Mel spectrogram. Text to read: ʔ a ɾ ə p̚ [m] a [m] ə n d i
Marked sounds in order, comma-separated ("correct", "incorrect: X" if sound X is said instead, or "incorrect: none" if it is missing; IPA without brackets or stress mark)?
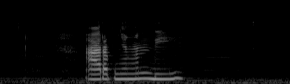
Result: incorrect: ɲ, incorrect: ŋ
